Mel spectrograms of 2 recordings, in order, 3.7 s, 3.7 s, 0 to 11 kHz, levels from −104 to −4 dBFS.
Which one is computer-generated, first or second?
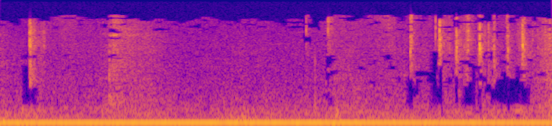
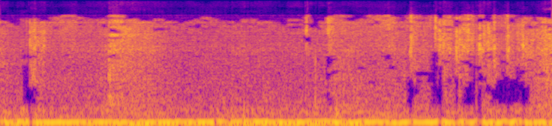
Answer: second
